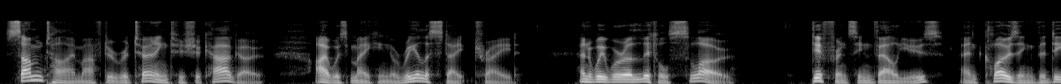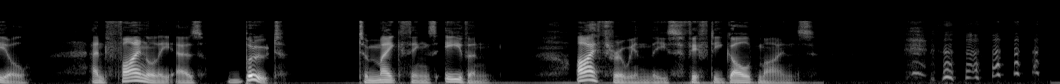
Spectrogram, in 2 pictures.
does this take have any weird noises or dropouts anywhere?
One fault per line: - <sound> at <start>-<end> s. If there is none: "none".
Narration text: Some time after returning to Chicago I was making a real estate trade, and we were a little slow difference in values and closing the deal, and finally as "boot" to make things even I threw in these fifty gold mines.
- laugh at 19.6-21.0 s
